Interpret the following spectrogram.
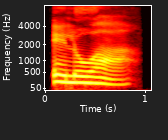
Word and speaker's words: Eloah: Quinto nombre, Eloah, pronuncia E-Lo-A.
